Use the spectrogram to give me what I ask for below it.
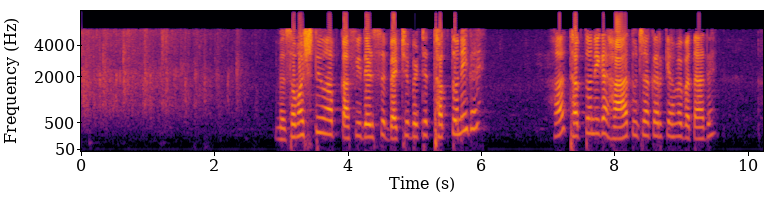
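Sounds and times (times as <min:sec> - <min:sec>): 
audience applause thanking a guest speaker after a meditation talk: 0:00.0 - 0:02.6
speech: 0:02.9 - 0:06.0, 0:07.1 - 0:09.6.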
